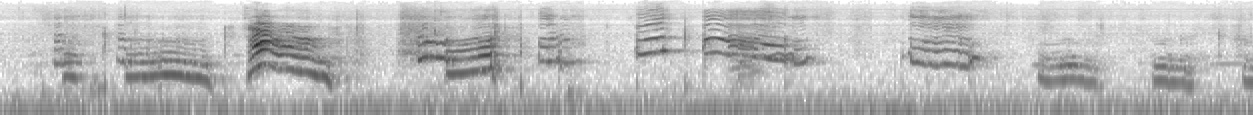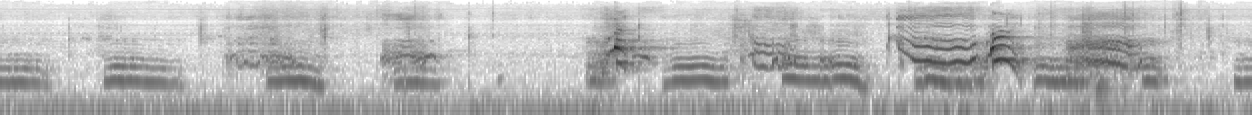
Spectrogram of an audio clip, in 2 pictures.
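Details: Six-week-old Cavalier King Charles Spaniel puppies at playtime: a busy run of high whimpers, yips and little growly barks from several pups, many arching and falling in pitch, tumbling over one another without pause.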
